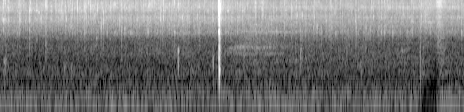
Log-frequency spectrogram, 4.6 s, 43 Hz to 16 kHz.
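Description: Mushrooms, tomatoes and an egg fry in a pan on a Trangia 27 stove, a steady low sizzle broken by one sharp pop midway.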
